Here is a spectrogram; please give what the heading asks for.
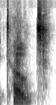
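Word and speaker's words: Thoth: use my thought deck just so I could say tote which is how I actually pronounce it um we have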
